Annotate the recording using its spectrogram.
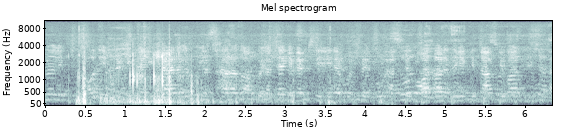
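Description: A middle-aged man speaks into microphones up close.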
